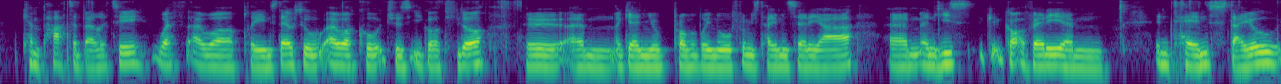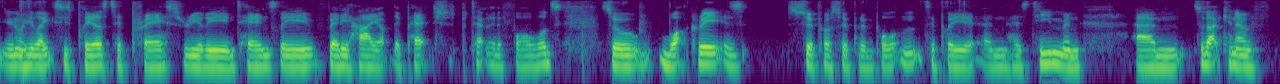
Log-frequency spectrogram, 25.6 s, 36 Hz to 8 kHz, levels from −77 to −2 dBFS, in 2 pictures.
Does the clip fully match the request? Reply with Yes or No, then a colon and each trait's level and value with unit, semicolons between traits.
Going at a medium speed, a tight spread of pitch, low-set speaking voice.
Yes: average, 160 wpm; narrow, 1.9 semitones; low, 115 Hz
